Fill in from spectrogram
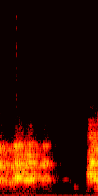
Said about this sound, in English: They don't bark that many. They don't bark that many times. My dogs do not bark that many times throughout the entire day. A few times, maybe.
